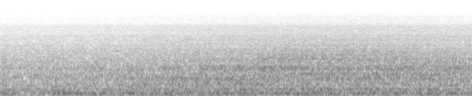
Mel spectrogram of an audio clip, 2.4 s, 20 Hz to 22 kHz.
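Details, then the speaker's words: Auction car with 79,000 miles, running on a booster pack with the battery light on and the alternator apparently dead: smooth, even engine roar through a light rev, no knocks, ticks or misses; engine sounds healthy. "I mean, the engine sounds healthy."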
